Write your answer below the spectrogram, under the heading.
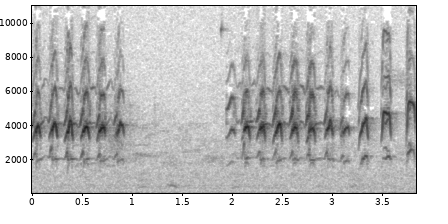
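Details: Common starling calling in two bursts of rapid, evenly spaced harsh chattering notes, about a dozen each, high-pitched with layered overtones, separated by a second of silence.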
